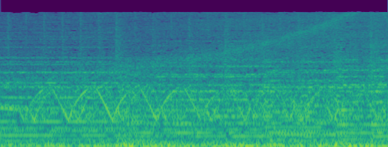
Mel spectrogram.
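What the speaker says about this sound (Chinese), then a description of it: "救护车呼啸着驶出事发地" An ambulance siren wails in steady rising and falling sweeps as the vehicle races away from an emergency scene, loud and fairly close over a bed of traffic rumble and road noise.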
